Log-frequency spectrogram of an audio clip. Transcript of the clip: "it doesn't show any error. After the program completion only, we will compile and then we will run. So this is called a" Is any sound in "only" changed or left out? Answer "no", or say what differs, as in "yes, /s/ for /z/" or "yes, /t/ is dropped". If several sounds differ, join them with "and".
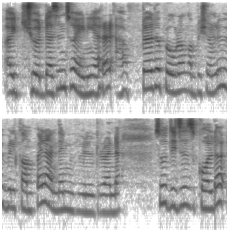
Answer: yes, /n/ is dropped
